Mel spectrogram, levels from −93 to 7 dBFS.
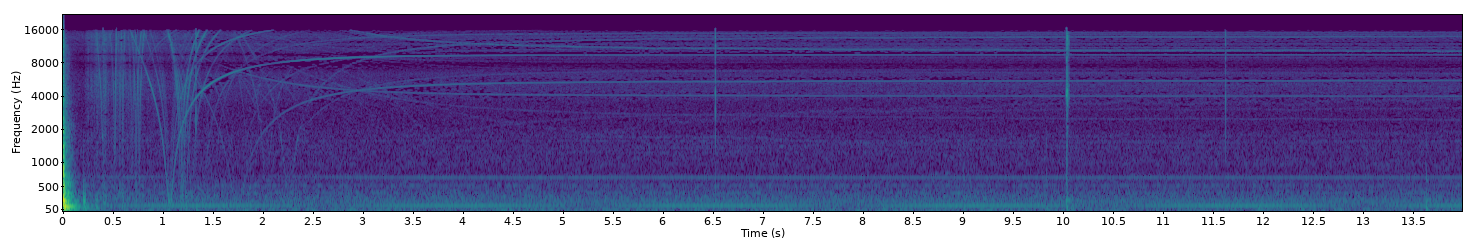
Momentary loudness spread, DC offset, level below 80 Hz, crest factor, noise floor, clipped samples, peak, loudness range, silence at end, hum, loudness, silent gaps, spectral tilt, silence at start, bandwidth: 8 LU; under 0.1%; -46 dBFS; 30 dB; -53 dBFS; under 0.1%; 0 dBFS; 4 LU; 13.9 s; none; -29 LUFS; none; -6.5 dB/octave; 0 s; 16 kHz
